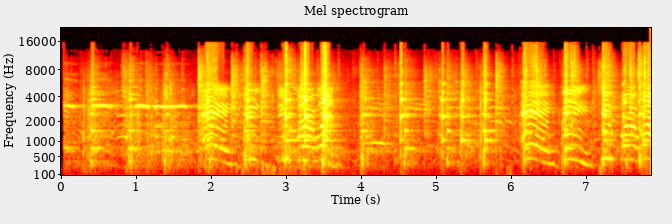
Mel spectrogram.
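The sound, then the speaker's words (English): Household workers from different states bang pots and pans in front of the Los Angeles State Building on Spring Street in downtown Los Angeles, a steady, uneven clatter of sharp metallic clangs, while many voices shout and chant loudly over the din. “Household workers from different states were banging away in front of the Los Angeles State Building on Spring Street this morning.”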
